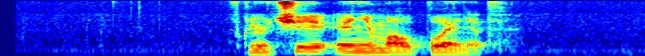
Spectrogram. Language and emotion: Russian, neutral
